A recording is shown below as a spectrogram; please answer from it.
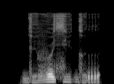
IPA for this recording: ɡe̤˩vœ˥sʲe̤˥ ɡə̤˩r

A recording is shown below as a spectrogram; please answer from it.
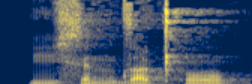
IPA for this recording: ixɛ ndaʈʰo

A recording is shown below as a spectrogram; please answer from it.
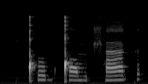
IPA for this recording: ǃʰʊbǃɔm t͡ʃʰæk

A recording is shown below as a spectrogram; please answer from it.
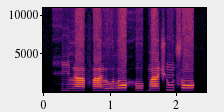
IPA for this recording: hi˨lã˨ fã˨lo˨˦ lɔ˦ho˧bã˧ ʃũ˦sɔ˦

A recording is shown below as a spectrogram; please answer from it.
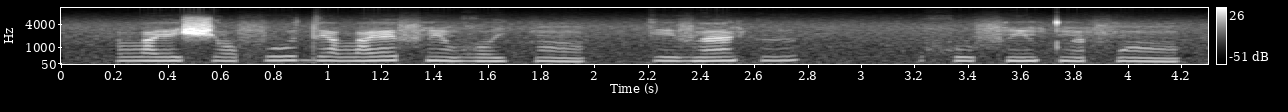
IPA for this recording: lˠe ʃɔfode lˠɛfẽ ʁʷikɔ̃ | kevãkɯ | χʷɯfẽtʷã fɔ̃

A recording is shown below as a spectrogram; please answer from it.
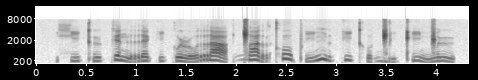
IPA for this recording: çi˨˥kʼʉ˨˥ kɛ˥˩nrɛ˥˩ki˥˩kʊ˥˩ ɭo˨˥ra˥˩ | ɡ͡ǁa˥˩rkʰo˥˩pʼi˨˥ŋɨ˨˥ ki˥˩kʰʊ˨˥ ɡ͡ǁi˨˥ kʼi˥˩ŋ͡ǁʉ˥˩

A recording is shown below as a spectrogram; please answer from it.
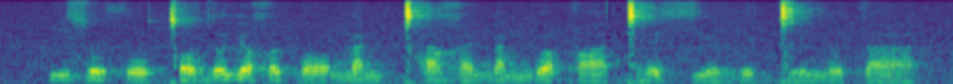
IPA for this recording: izoxo ǀɔdɤlʲɔχɯ ɠɔŋa ŋeǀʰaʁɛŋa ŋo qaɡ͡ǀɛ sʲɛve ɡ͡ǀenɤ ta

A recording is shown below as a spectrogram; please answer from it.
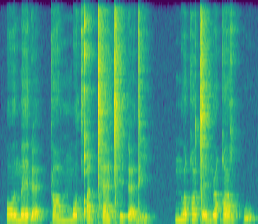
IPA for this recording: ɔə̯mɛɗæ̰ kːɑmːɔd qʼɛdǀʰæǀʰɪ ɗæ̰di | nuqu ǀɛ̰ɪ̯ŋə˞qə˞ʁpːṵ

